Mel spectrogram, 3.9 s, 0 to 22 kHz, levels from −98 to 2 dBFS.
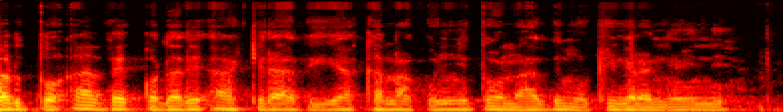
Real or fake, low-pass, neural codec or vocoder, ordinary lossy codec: fake; 19.8 kHz; vocoder, 44.1 kHz, 128 mel bands every 512 samples, BigVGAN v2; Opus, 24 kbps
